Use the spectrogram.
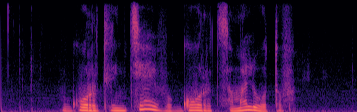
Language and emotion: Russian, angry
